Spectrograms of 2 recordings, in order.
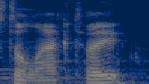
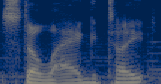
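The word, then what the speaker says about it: stalactite: I believe it's pronounced stactite as in like the thing that um in a cave that as opposed to stagtite.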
